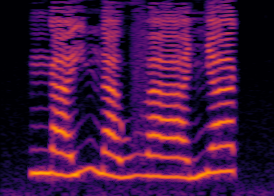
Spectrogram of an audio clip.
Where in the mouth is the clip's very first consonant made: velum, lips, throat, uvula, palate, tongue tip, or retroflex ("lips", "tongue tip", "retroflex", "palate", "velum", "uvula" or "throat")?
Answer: velum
